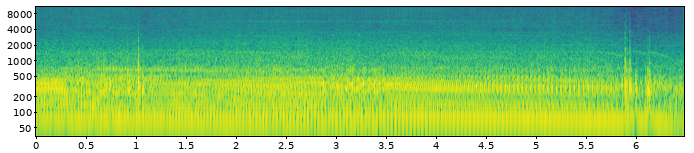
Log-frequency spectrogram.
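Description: Motorcycle engine running steadily while riding, its pitch easing slightly lower in the second half as the throttle comes off a little, over low road rumble.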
